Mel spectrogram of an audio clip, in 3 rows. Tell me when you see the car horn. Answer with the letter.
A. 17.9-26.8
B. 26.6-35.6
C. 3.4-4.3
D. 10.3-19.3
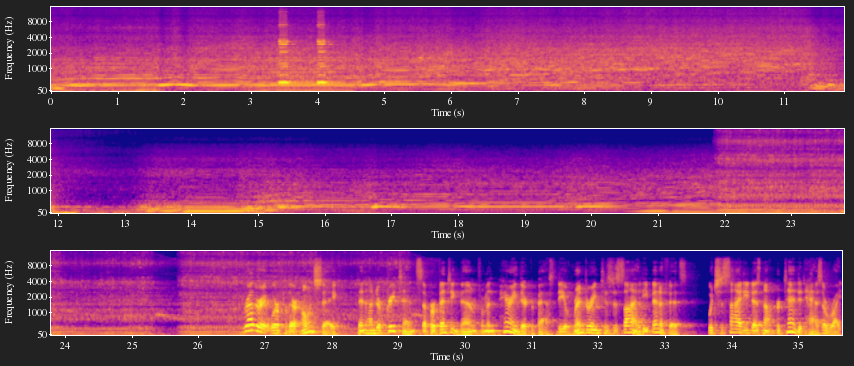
C.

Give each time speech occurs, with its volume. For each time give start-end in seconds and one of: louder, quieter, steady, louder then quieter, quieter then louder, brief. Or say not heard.
26.6-35.6 steady.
